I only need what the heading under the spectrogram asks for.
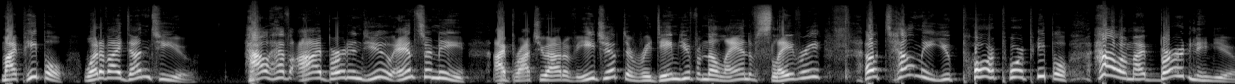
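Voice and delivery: mock sarcastic, accusing, pointed, godlike voice. Reading the Lord's words in a courtroom scene, voicing God with put-on sarcasm. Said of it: "he comes out with some sarcasm".

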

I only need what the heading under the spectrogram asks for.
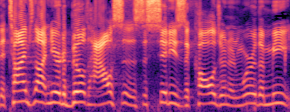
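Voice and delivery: ordinary talk

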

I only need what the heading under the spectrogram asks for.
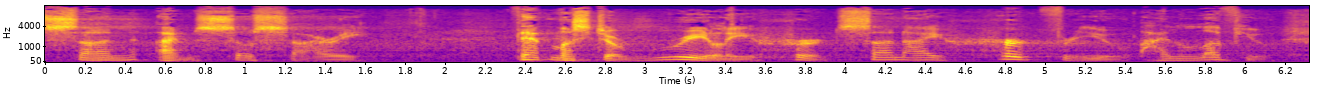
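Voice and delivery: hushed, barely there, very quiet half-whisper. Retelling how a father comforted his crying son: imitating a half-whisper. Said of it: "I just whispered to him".

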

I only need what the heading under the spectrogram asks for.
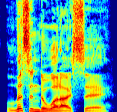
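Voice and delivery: brimming with self-important pride, proud kingly voice. Speaker reading a king's words to his wives, proud. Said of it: "Can you hear the pride in his voice?".

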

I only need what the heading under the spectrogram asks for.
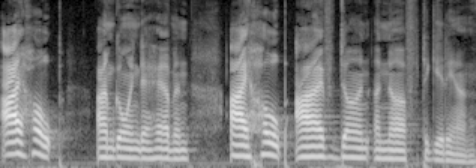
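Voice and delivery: quiet-voiced, drawn-out words. Retelling what an elderly man answered about heaven: imitating a quiet voice. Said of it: "in a quiet voice".

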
